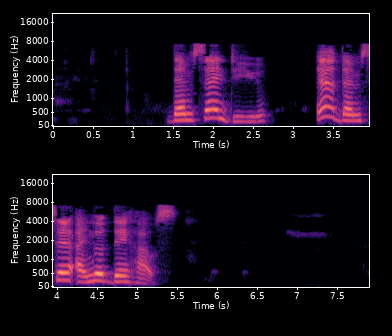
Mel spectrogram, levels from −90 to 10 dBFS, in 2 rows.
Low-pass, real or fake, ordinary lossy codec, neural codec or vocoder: 7.2 kHz; fake; MP3, 32 kbps; codec, 16 kHz, 0.8 kbps, ZipCodec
